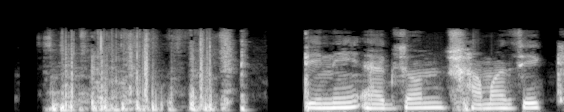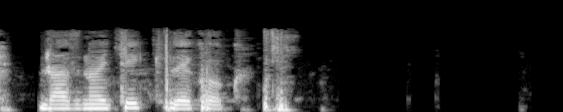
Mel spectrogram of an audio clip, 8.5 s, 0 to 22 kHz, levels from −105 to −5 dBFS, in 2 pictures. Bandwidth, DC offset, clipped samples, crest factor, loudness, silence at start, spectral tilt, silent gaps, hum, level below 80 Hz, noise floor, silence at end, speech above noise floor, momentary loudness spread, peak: 7.4 kHz; under 0.1%; under 0.1%; 14 dB; -14 LUFS; 0.35 s; -7.5 dB/octave; 2.01-2.27 s; none; -34 dBFS; under -90 dBFS; 2.05 s; over 77 dB; 11 LU; 0 dBFS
